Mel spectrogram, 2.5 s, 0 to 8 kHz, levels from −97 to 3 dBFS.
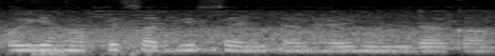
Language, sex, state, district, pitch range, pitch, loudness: Hindi, female, Uttar Pradesh, Ghazipur, 190-220 Hz, 205 Hz, -30 LUFS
